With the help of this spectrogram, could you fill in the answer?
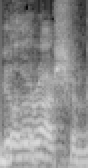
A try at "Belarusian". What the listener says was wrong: We should pronounce it Belarusian. Belarusian is one S, not SH. Belarusan,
